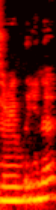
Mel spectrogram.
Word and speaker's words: Xerlina: And on Twitter, my name is Zerlina Divine. So Zerlina is spelled with an X. So XERLINA.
